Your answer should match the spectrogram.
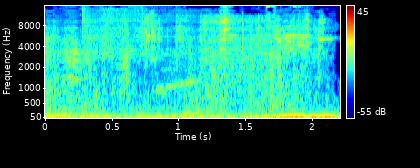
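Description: Cinematic sound effects for a logo reveal: dense mechanical clicking and ratcheting over a heavy low rumble that swells near the end.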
